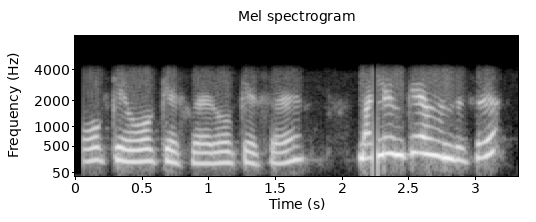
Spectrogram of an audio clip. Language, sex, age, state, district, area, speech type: Telugu, female, 45-60, Andhra Pradesh, Sri Balaji, rural, conversation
